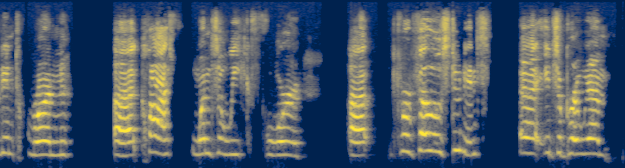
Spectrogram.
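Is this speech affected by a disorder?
Yes: cerebral palsy; spastic cerebral palsy.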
